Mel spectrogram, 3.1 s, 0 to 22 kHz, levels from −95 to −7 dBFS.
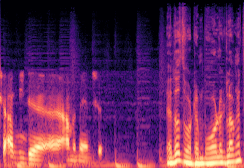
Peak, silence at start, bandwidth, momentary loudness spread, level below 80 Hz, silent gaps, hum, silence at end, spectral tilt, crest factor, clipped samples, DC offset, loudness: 0 dBFS; 0.05 s; 13.5 kHz; 21 LU; -30 dBFS; none; none; 0 s; -8.5 dB/octave; 14 dB; under 0.1%; under 0.1%; -13 LUFS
